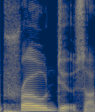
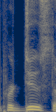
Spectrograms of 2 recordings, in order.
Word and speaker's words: produce: But oftentimes people would choose fresh produce. Fresh produce 就是新鲜的农作物嘛，produce 其实就是农作物，就是蔬菜类。但你要注意这个字，你一定要念 produce 啊，你要注意它的重音，你要注意它的 o 是怎么发音。如果你念成 produce 的话，那就会变成动词，就是另外一个字了。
